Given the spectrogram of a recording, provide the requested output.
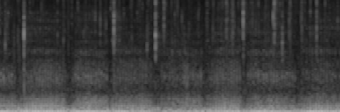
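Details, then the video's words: Steady purring from a cat, a low vibrating drone rising and falling in breath cycles under roughly one second long, with crisp fire crackles and pops sprinkled throughout. "Purring Cat with Cozy Crackling Fireplace Sound"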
